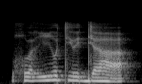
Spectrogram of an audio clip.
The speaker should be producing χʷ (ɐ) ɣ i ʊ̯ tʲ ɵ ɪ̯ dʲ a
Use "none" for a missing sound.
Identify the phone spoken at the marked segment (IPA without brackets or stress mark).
ɐ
